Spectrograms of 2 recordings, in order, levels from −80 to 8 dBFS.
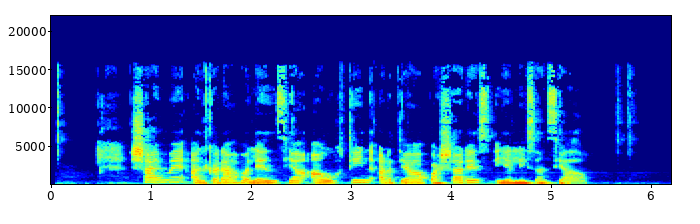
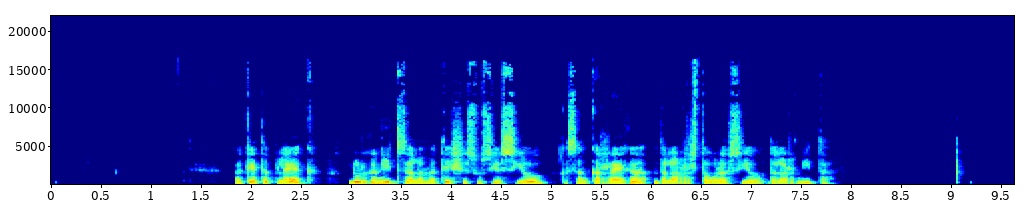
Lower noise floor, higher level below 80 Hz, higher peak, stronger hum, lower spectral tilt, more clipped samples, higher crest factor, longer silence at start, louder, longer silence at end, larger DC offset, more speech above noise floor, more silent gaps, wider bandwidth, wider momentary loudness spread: second, -44 dBFS vs under -90 dBFS; about the same, -60 dBFS vs -64 dBFS; about the same, -2 dBFS vs -4 dBFS; neither; about the same, -4 dB/octave vs -5 dB/octave; neither; second, 16 dB vs 22 dB; second, 0.05 s vs 1.85 s; first, -16 LUFS vs -23 LUFS; second, 0.85 s vs 1.85 s; neither; second, 27 dB vs over 67 dB; neither; about the same, 16 kHz vs 16.5 kHz; about the same, 14 LU vs 16 LU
